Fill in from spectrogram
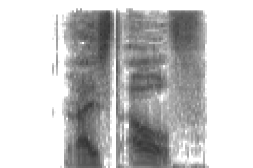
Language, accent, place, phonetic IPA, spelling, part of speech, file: German, Germany, Berlin, [ˌʁaɪ̯st ˈaʊ̯f], reißt auf, verb, De-reißt auf.ogg
- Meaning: inflection of aufreißen: 1. second-person plural present 2. plural imperative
